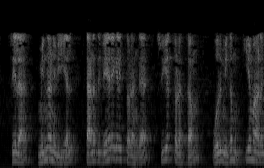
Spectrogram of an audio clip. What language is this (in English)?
Tamil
